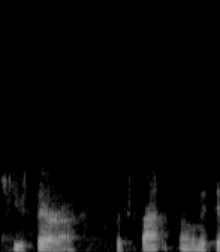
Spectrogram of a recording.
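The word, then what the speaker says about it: QSEHRA: us so we finally found this program called cusera which that let me see if i get this right qualified small employer health reimbursement account that is it's pronounced hugh sarah q s e h r a um and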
